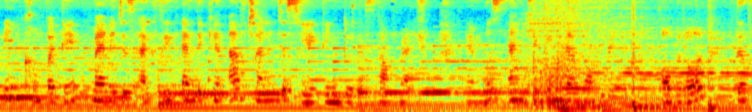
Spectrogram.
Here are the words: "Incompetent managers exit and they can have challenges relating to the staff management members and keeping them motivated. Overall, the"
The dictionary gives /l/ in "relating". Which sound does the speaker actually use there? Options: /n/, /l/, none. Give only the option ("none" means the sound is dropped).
none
